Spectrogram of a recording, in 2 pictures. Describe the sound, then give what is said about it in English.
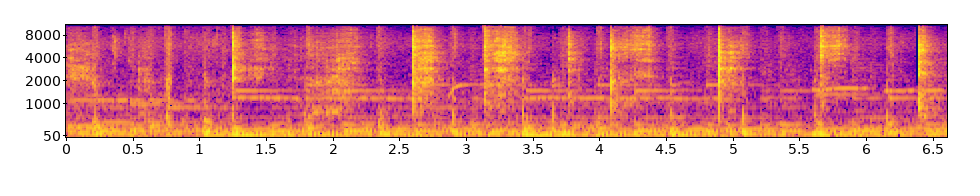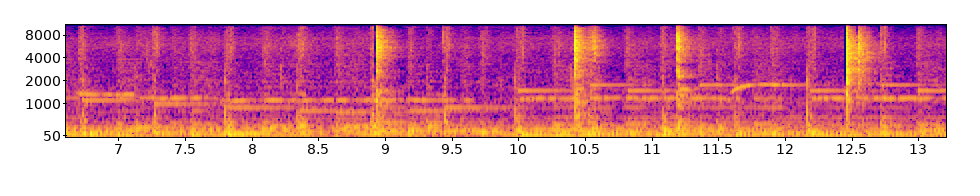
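Shrimp go into an oiled pan, with a soft sizzle underneath many sharp clinks and scrapes of a utensil stirring against the metal pan, tapping in an irregular, busy rhythm throughout. “Add a little oil. Get it all over the pan before I add. Now I'm going to add the shrimp.”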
